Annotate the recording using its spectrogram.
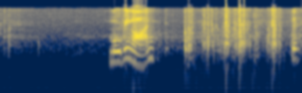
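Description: A person's voice giving a short vocal sound about a second in, with faint clicks and handling noise around it.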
